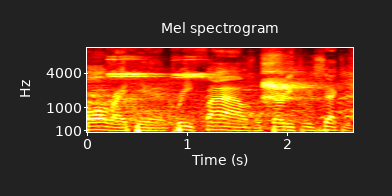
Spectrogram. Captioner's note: referee whistling; buzzer sounding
